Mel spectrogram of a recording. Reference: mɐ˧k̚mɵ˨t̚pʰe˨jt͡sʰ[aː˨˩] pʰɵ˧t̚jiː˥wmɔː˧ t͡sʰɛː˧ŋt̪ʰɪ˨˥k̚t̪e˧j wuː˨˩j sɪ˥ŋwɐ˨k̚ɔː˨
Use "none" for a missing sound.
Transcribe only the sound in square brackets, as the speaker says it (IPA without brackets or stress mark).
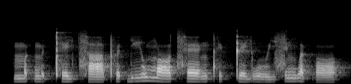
aː˨˩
